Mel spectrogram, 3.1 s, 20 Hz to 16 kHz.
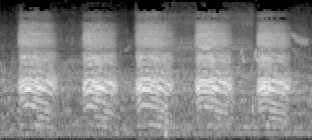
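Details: Newly hatched rook chicks on 16 May 2023, after a cold spring, give five harsh, nasal, grating calls, each about a third of a second long, repeated steadily about every half second.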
